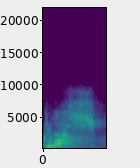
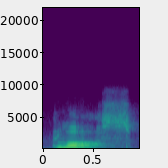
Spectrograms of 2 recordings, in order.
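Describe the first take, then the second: First: The vowel is a short a. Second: The vowel is a long a. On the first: The speaker is from the north or the Midlands. "said glass with a short A" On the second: The speaker wants to seem cultured. "cultured speakers would make a long glass"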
